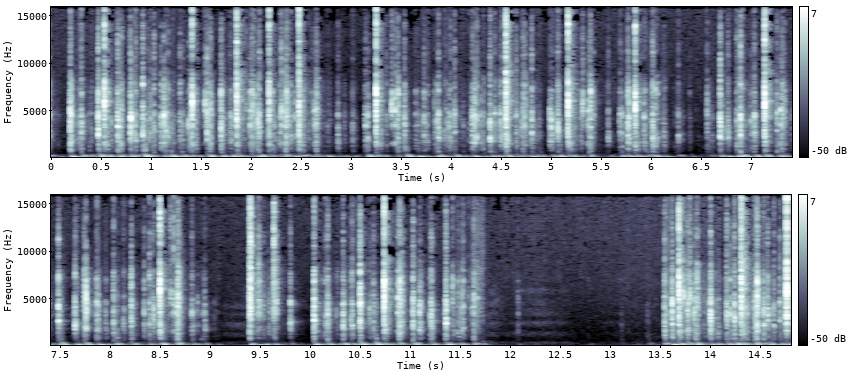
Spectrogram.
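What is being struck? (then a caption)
Plastic membrane computer keyboard. Rapid fingertip typing with both hands on a full-size, wired black plastic Microsoft membrane keyboard lying on a white table produces dense streams of short, bright key clicks. A steady low hum runs beneath the clicks. The typing pauses briefly and goes quiet just before the final seconds, then resumes at full pace.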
